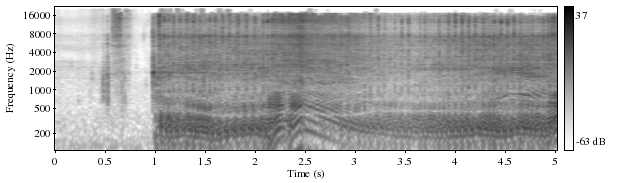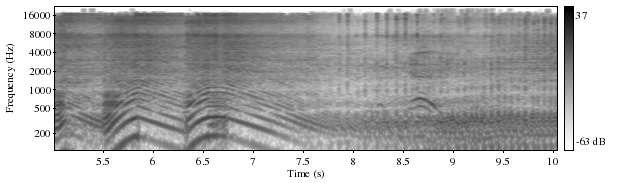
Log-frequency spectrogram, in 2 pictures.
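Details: Vintage Stihl 036 chainsaw just rebuilt with an aftermarket Meteor piston and cylinder kit, new crank bearings and seals, new muffler and clutch, and a rebuilt OEM carb: catches and idles, then blips up and down cleanly, revving freely; healthy running.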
